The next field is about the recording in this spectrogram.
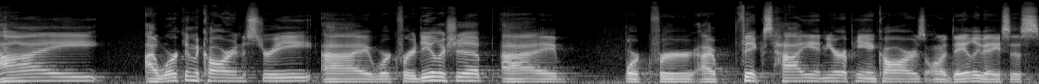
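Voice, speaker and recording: A man with a Southern US accent speaks at a very slow pace in a fairly high pitch. His loudness stays very even, with ordinary pitch variation. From US South, rural North Carolina. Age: 30s. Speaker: car YouTuber and mechanic. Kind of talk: casual rant to camera. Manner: casual, hesitant with fillers.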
